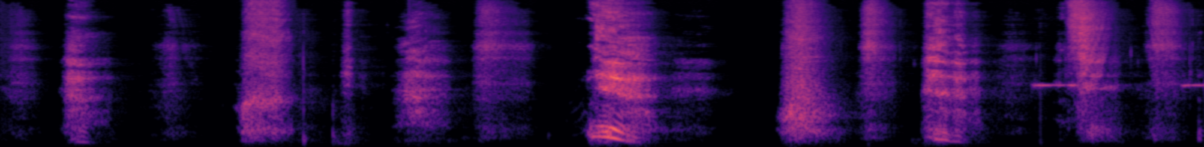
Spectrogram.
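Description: A man panting hard after burpees: short, sharp exhalations about once a second, with one voiced exhale falling in pitch about four seconds in. Near the end a steady electronic interval-timer beep sounds in short pieces, marking the close of the work interval.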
